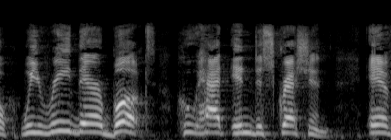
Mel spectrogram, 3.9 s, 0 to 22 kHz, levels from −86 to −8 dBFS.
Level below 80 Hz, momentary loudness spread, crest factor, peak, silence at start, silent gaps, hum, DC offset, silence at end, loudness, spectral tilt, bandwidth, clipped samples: -80 dBFS; 14 LU; 18 dB; -16 dBFS; 0 s; none; none; under 0.1%; 0 s; -32 LUFS; -3 dB/octave; 11.5 kHz; under 0.1%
